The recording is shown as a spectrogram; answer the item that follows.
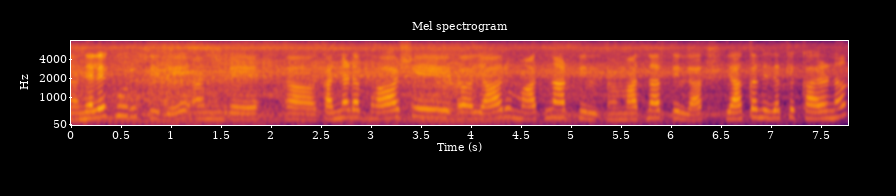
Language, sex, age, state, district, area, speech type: Kannada, female, 18-30, Karnataka, Dakshina Kannada, rural, spontaneous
